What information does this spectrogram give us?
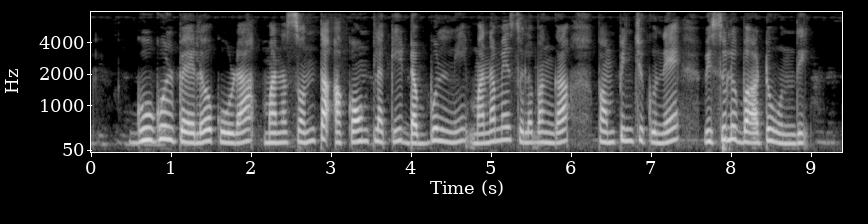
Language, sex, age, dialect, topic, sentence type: Telugu, female, 18-24, Central/Coastal, banking, statement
